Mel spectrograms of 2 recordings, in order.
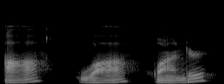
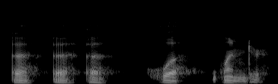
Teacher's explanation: Wander with the open sound, ah, wah, wander, and wonder with the closed sound, wah, wonder.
